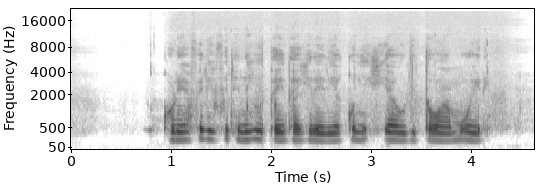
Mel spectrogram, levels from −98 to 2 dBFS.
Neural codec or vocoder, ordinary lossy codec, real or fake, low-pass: none; none; real; none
